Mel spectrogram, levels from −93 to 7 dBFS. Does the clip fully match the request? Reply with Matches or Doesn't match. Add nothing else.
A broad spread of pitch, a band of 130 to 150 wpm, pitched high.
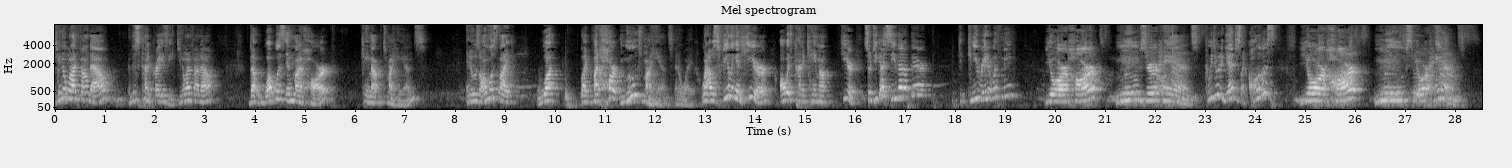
Doesn't match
